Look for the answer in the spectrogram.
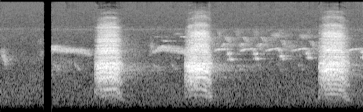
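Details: Common raven delivering three deep, hoarse croaks about a second apart, with a brief dropout near the start and soft whistled birdsong running underneath.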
